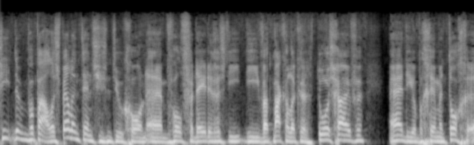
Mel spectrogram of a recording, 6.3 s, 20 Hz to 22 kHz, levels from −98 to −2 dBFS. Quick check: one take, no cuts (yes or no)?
yes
